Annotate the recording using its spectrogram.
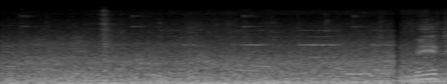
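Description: Steady low rumble of street traffic noise, with faint voices of people nearby.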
